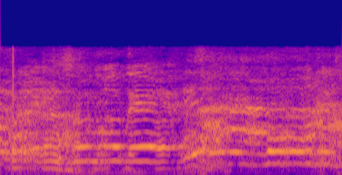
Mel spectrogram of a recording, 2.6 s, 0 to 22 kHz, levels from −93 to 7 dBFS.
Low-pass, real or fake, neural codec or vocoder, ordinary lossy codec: 7.2 kHz; fake; codec, 16 kHz, 4 kbps, FreqCodec, larger model; none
